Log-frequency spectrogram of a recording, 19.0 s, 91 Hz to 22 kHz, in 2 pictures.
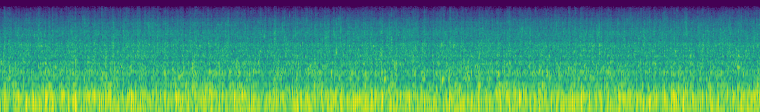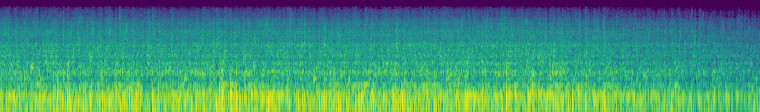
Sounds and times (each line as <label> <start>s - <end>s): stream running under farm 0.0s - 19.0s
